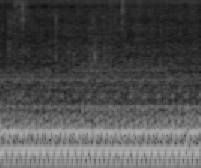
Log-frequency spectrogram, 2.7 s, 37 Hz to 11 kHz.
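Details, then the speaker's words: 1998 Dodge Ram after the whine was fixed: loud, deep, raw unmuffled rumble from rear; exhaust rusted and broken off, most of tailpipe missing. "It's actually missing most of the exhaust. So right there is where the tailpipe's supposed to come out."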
